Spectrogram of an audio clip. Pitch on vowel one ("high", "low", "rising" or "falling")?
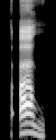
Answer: falling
